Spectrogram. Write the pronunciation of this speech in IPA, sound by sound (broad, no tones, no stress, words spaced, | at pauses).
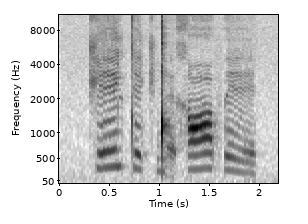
t͡ʃeːlʲtet͡ʃŋ͡ǃɛ̰ xɑːfeː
